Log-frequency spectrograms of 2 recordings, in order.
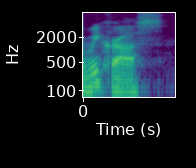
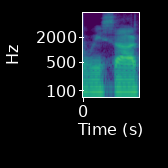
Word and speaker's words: WIXOSS: So these cards right here, these are WiXoss, which is a or sorry, WiCross. I don't want to say WiSox because that's I think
